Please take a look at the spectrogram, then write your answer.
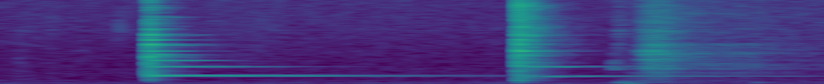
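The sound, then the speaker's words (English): Two bright clinks of beer glasses about a second apart, each with a clear ringing tone that lingers and slowly fades, with no one speaking. “Cling! Cling! Why did that sound like it actually went? Because your glass goes off.”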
